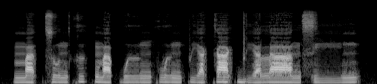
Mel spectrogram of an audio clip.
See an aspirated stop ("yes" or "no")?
no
